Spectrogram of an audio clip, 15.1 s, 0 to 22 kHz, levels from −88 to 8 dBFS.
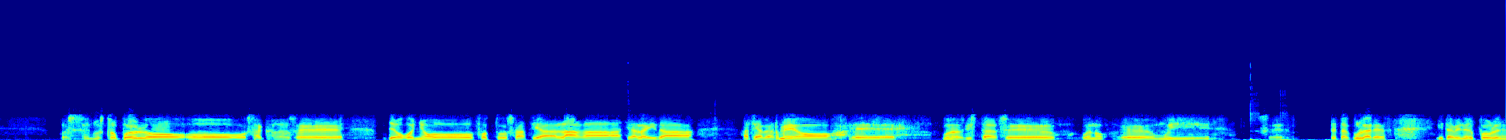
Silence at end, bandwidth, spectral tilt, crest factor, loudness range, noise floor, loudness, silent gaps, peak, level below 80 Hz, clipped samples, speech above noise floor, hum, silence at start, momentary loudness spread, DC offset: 0 s; 4.4 kHz; -3 dB/octave; 16 dB; 5 LU; -69 dBFS; -26 LUFS; none; -10 dBFS; -58 dBFS; under 0.1%; 43 dB; none; 0.65 s; 14 LU; under 0.1%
